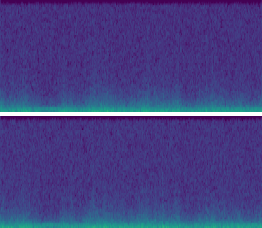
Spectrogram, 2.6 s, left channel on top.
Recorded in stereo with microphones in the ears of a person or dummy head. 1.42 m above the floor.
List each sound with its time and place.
Only background noise.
